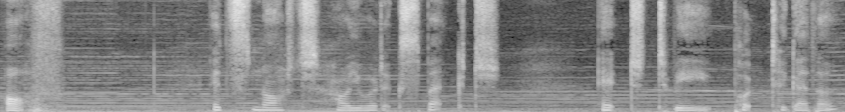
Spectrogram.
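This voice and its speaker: Horror podcast narrator: very slow, creaky mid-pitched voice, measured and theatrical, musing to the listener, music underneath. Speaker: narrator and host of an audio horror fiction show. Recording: music behind the voice. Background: background music.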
